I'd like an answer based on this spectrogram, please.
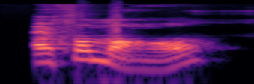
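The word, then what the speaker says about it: FMōL: First off, it's pronounced f them all, and it's got that name because that's how I feel about 85% of the time.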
